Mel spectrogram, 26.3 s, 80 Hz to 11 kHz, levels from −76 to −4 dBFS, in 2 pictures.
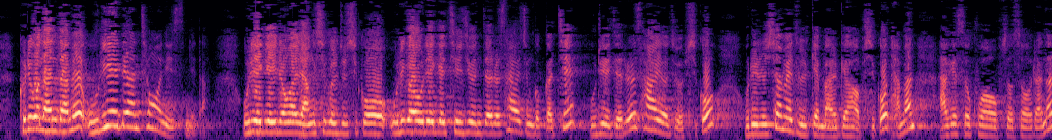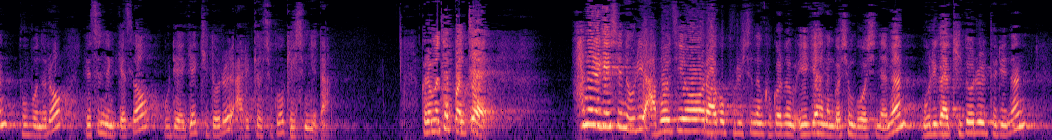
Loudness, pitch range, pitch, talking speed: -18 LUFS, 180-275 Hz, 205 Hz, 365 characters per minute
